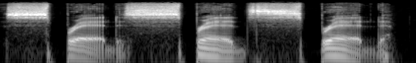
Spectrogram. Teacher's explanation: there's no e there's no vowel before the SP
